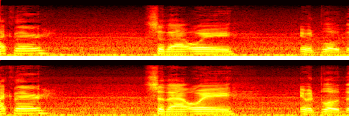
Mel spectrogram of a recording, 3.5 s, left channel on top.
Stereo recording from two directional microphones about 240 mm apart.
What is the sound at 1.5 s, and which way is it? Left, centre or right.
Speech, centre.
